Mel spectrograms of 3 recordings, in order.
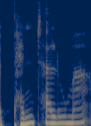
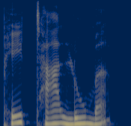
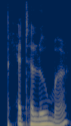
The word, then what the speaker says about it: Petaluma: Ich vertue mich immer mit, dem, mit der Aussprache des Namens. Ich dachte Pentaluma, aber es ist Petaluma. Petaluma.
